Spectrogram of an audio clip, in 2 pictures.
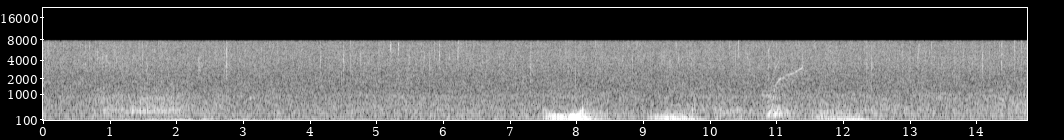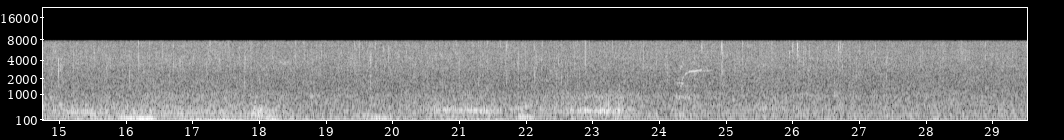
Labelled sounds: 10.9	11.4	humpback whale, 1.2 to 3.1 kHz
24.4	24.7	humpback whale, 2.3 to 3.0 kHz

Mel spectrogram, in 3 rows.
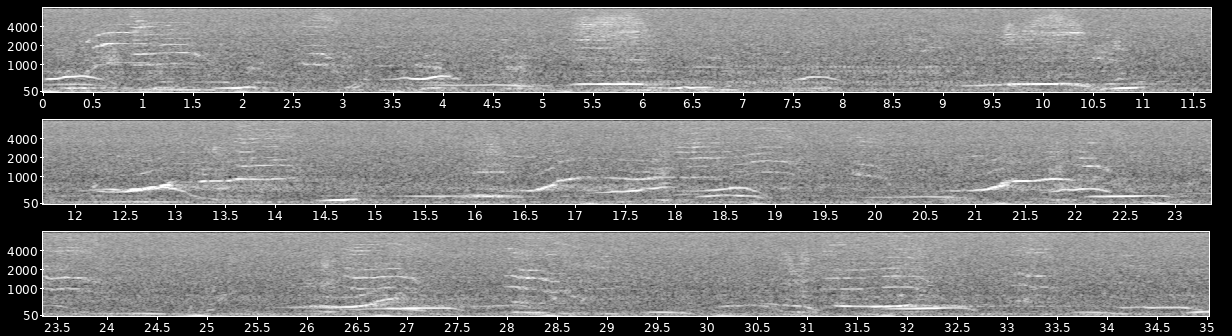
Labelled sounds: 0.5	1.5	humpback whale, 0.86 to 4.7 kHz
2.6	2.9	humpback whale, 0.93 to 1.6 kHz
10.1	10.5	humpback whale, 3.1 to 3.3 kHz
13.5	14.5	humpback whale, 0.80 to 5.1 kHz
16.0	19.2	humpback whale, 0.80 to 3.1 kHz
19.8	20.1	humpback whale, 0.99 to 1.6 kHz
21.2	22.3	humpback whale, 0.80 to 2.1 kHz
23.3	23.9	humpback whale, 0.90 to 1.6 kHz
26.4	27.2	humpback whale, 1.2 to 5.1 kHz
28.0	28.7	humpback whale, 0.80 to 1.7 kHz
31.3	32.0	humpback whale, 0.93 to 1.6 kHz

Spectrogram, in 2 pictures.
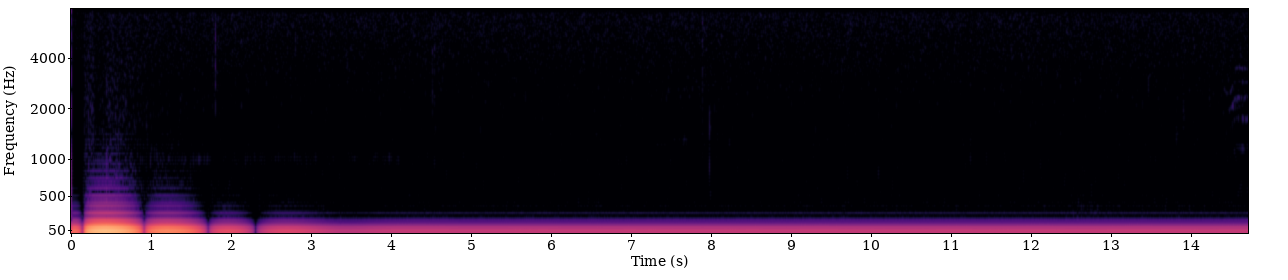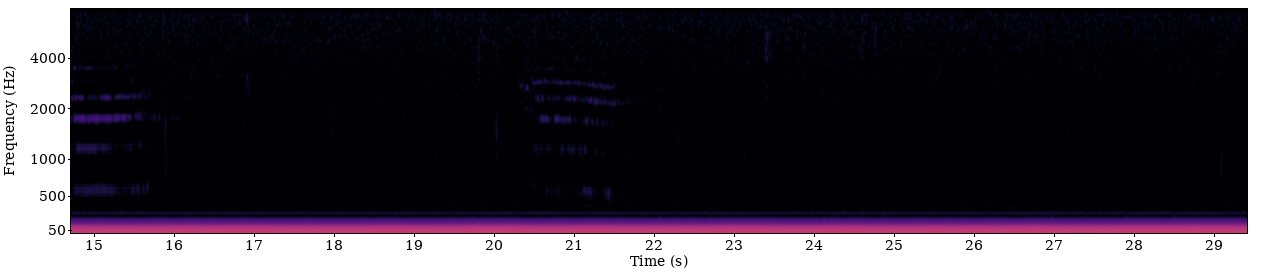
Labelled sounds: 7.2	8.2	killer whale, Bigg's (transient), AT1 transient, 1.1 to 3.0 kHz
14.4	16.0	killer whale, Bigg's (transient), AT1 transient, 0.44 to 3.7 kHz
20.3	21.8	killer whale, Bigg's (transient), AT1 transient, 0.44 to 4.2 kHz

